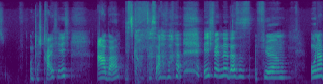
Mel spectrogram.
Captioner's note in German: gelächter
